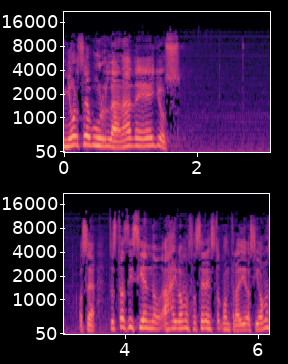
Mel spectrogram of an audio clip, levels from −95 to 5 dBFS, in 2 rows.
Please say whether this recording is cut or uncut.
uncut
